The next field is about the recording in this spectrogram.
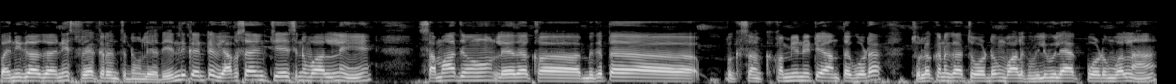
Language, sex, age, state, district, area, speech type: Telugu, male, 45-60, Andhra Pradesh, Vizianagaram, rural, spontaneous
